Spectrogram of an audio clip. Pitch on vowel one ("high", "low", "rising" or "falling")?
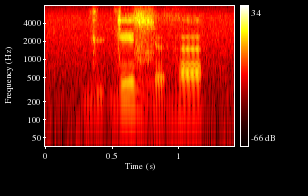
low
